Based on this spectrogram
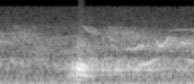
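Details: Wild great hornbill giving a single loud, harsh, barking note, short and guttural, over a soft background with faint higher bird calls.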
